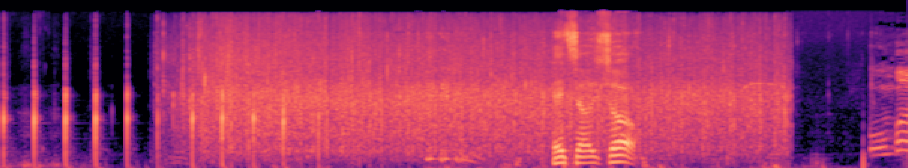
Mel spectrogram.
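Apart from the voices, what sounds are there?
audience applause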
